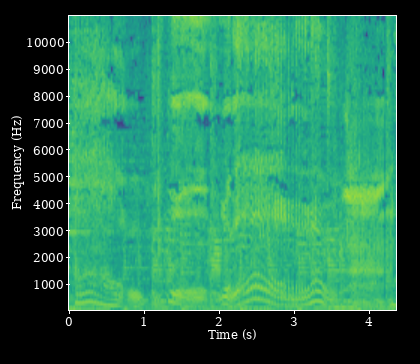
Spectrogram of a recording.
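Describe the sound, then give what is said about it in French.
A person imitates a cat purring, a continuous vocal rumble with slow rising and falling swoops in pitch, carried over a steady low hum for a few seconds. “Miaou. Miaou.”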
